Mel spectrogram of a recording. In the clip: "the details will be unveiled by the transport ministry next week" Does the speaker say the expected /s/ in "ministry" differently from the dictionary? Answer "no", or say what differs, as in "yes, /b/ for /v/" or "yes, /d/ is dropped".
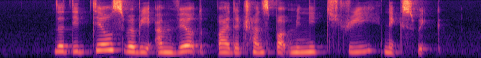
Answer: yes, /s/ is dropped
